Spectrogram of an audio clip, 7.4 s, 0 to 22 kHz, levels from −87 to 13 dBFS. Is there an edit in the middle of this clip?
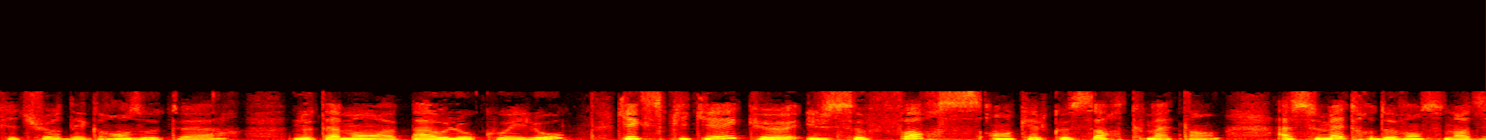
yes; 2 cuts; at 3.0 s, 5.7 s

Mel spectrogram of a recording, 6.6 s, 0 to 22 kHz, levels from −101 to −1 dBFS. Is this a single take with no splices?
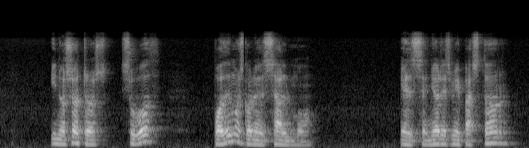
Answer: no; 2 cuts; at 1.6 s, 3.0 s

